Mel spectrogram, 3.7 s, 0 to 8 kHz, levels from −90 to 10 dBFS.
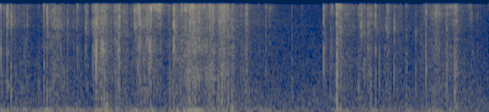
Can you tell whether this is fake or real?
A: fake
